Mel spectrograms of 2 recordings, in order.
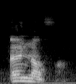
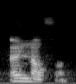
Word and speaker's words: un enfant: Okay, I will just pronounce all of them together. So, dans une classe. Dans une classe. Un enfant. Un enfant.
